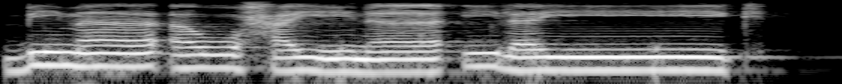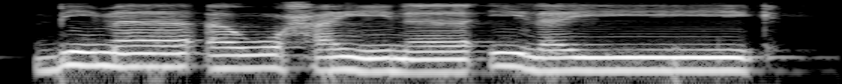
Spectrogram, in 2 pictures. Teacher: مدان منفصلان جاءت فيهما الألف وبعدها الهمزة كل في كلمة، وهو مد جائز اخترنا قصره على 2 حركات، ميز بالبرتقالي إشارة إلى زمن وموقع المد. · Term: المد المنفصل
